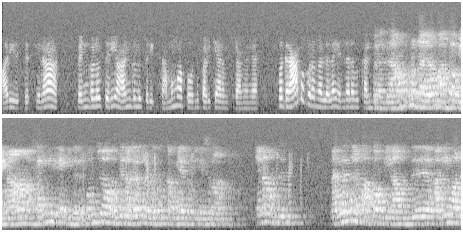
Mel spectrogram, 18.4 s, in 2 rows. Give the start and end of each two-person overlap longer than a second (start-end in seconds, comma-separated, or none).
7.3-8.8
